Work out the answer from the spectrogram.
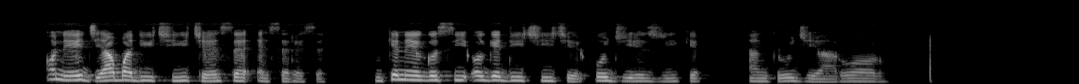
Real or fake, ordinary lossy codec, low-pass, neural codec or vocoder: real; none; 7.2 kHz; none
